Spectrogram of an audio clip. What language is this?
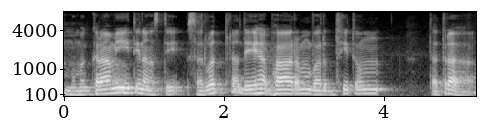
Sanskrit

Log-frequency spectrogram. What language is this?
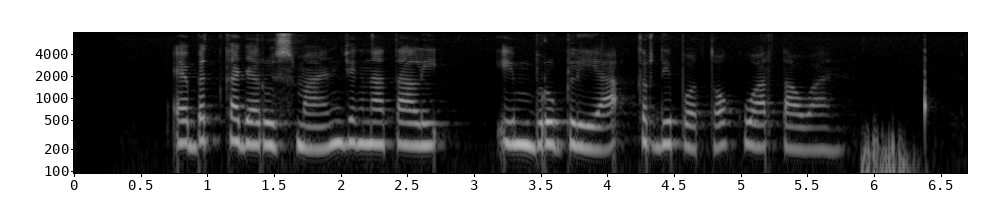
Sundanese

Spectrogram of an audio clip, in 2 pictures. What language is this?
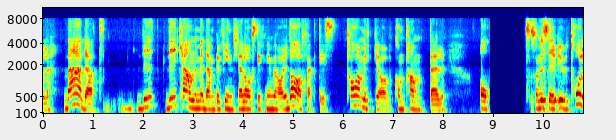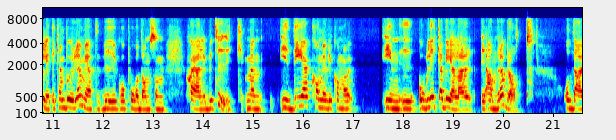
Swedish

